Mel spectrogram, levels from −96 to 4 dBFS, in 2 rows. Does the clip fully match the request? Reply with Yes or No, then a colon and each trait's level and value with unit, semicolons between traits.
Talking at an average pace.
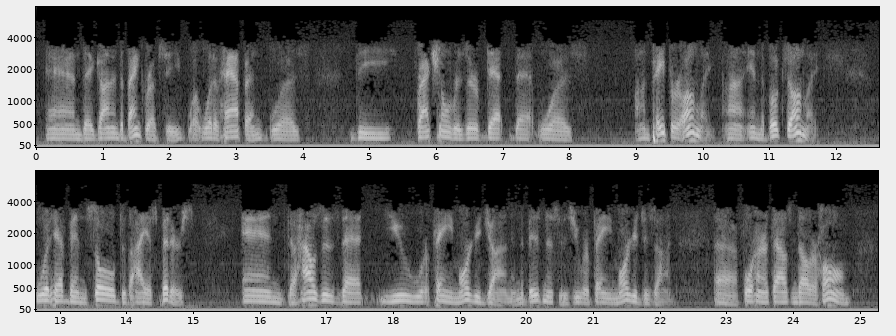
No: slow, 130 wpm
